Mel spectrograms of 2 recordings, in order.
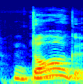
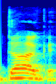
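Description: First: Dog said with a rounded "o" like the animal; mispronounced as dog. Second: Doug with the open "ah"-like vowel, said as in "daag"; the name Doug said with a wide open vowel, as the teachers said it; correct Doug. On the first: Retold or imitated. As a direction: Doug turned into Dog, the round-vowel mistake. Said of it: "Dogって呼んでたんですね". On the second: Shown as a demonstration. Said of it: "みんながDougって呼んでいても".

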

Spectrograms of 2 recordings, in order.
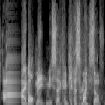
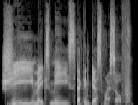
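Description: First: Higher and hesitant, stumbling on I; 1 hesitant higher take. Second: Said in the usual way. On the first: Shown as a demonstration. Coach tries the translated sentence in an unsure voice. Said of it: "translated sentence with I". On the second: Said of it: "blaming sentence read out".

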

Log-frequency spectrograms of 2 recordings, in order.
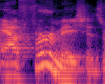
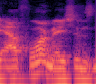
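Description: First: "affirmations", the usual "firm" sound; "affirmations" with a clear "firm" in the middle. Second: "afformations", stressing the "form" sound; "afformations" with the F-O-R-M clearly heard. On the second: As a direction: say "afformations" with "aff" like "after" and "form" like "formation". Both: Shown as a demonstration. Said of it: "not affirmations".

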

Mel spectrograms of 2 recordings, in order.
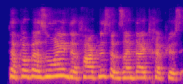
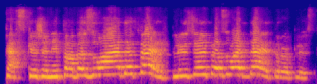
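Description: First: Said in the usual way. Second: Loud, slow, higher-pitched Russian accent. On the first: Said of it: "prendre mon accent russe pour te dire ça". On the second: Shown as a demonstration. Coach drives home her message to a client, in a Russian accent. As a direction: proclaim it slowly in a put-on Russian accent. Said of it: "j'aime bien ça prendre mon accent russe pour te dire ça".

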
